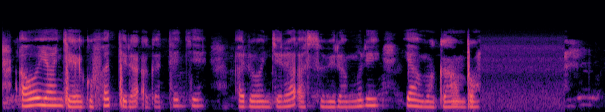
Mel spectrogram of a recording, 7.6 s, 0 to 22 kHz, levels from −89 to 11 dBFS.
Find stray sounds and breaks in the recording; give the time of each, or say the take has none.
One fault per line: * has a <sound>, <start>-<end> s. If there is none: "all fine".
all fine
